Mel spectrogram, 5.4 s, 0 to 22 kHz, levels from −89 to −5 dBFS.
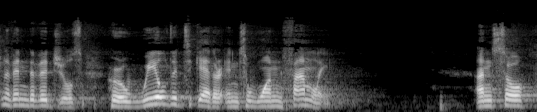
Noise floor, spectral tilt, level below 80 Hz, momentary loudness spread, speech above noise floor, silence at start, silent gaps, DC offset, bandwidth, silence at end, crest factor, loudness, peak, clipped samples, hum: -74 dBFS; -5.5 dB/octave; -72 dBFS; 12 LU; 50 dB; 0 s; none; under 0.1%; 11 kHz; 0 s; 20 dB; -25 LUFS; -6 dBFS; under 0.1%; none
